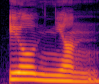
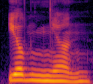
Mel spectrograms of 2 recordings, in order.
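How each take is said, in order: The two takes are said the same way.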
